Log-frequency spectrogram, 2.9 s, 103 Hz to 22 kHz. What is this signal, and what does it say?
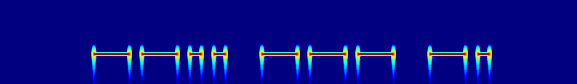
Morse code, heard as a keyed tone, about 20 wpm, 700 Hz. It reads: ZON
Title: Build A Word - 1 Letter At A Time - 4-Letter Words - 20wpm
